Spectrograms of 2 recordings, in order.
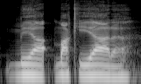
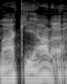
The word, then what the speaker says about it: macchiato: I have a coffee and in particular, or specifically a caramel mchiata. They pronounce it. Macchiato.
